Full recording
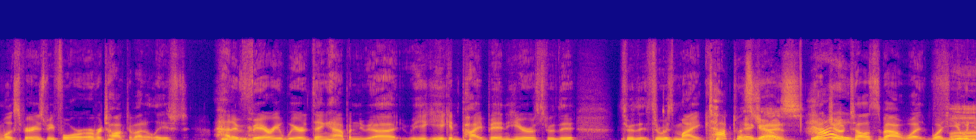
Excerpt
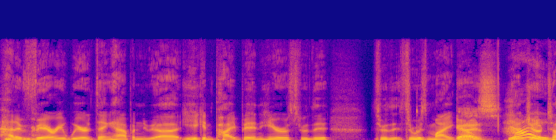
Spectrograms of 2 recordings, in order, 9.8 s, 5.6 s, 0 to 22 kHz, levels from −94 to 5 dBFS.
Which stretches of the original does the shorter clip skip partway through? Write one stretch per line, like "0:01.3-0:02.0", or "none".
0:04.0-0:04.3
0:07.0-0:07.6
